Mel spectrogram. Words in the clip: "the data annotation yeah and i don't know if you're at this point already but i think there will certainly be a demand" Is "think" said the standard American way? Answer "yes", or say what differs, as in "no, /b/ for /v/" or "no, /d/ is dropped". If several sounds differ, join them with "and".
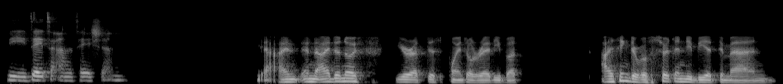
yes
